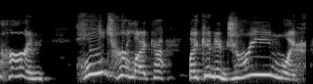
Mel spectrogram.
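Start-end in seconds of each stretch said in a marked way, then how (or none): none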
